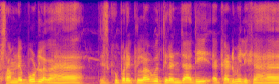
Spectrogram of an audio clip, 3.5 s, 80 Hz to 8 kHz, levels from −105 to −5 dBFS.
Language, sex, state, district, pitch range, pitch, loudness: Hindi, male, Jharkhand, Garhwa, 130-165 Hz, 150 Hz, -14 LUFS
